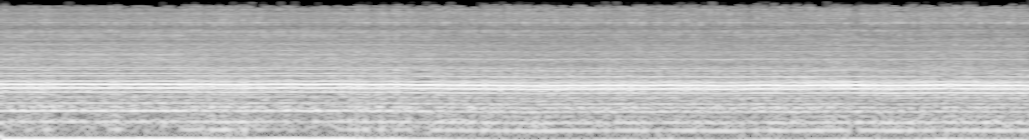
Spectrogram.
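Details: Cheap two-stroke leaf blower that wouldn't start, after the carburetor H (high-speed) screw was adjusted with the L screw untouched: a steady high-pitched wail held at full speed with no misfires or surging; runs clean.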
